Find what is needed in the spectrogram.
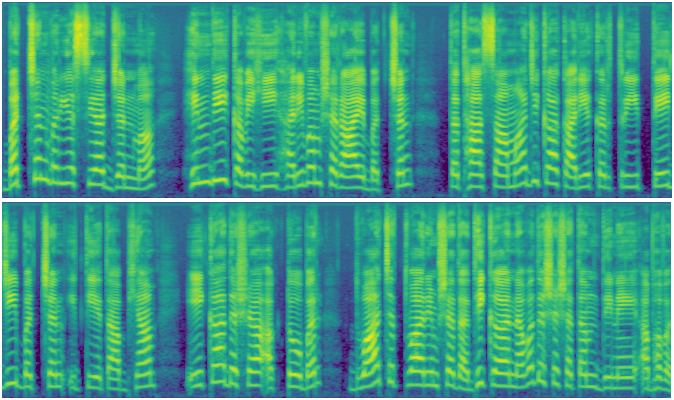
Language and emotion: Sanskrit, neutral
